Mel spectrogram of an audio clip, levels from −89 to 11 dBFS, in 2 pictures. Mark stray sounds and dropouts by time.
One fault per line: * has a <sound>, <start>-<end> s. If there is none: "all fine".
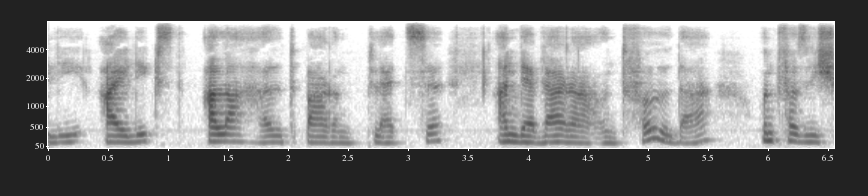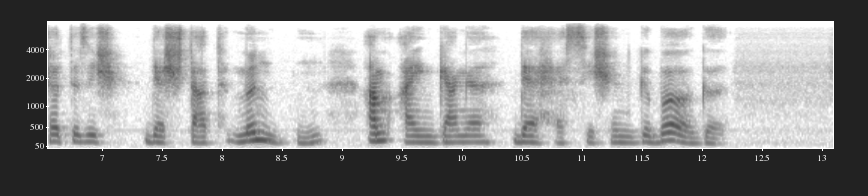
all fine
